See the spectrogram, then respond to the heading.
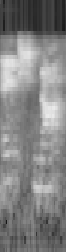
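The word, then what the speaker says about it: H₀: in seconds and then H naught so it's H Sub Zero that's how you say it H naught that's the object's initial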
